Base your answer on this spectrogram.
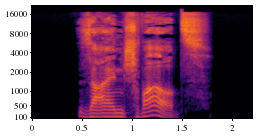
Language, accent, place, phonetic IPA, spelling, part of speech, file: German, Germany, Berlin, [ˌzaːən ˈʃvaʁt͡s], sahen schwarz, verb, De-sahen schwarz.ogg
- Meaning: first/third-person plural preterite of schwarzsehen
